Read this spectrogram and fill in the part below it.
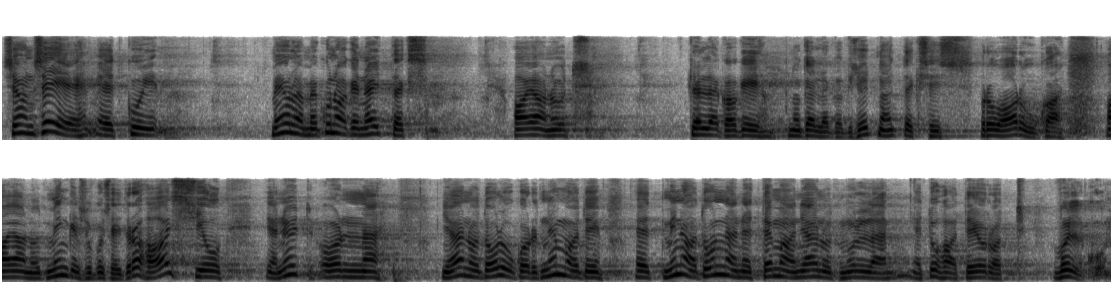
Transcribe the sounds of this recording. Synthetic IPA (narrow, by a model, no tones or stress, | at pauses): se̞o̞nse̞ːet̪ːkuj | me̞ːo̞le̞mekunɑɡinæjt̪ːˑe̞ks | ɑjɑnud̪̥ | ke̞lːe̞ɡɑɡinoke̞lːeɡ̥ɑɡ̥isyt̪næjt̪ːˑe̞ksːispro̞wɑɑɾuɡ̥ɑɑjɑnud̪̥miŋɡisuɡ̥use̞jd̪̥rɑɦɑɑsʲjujɑnyːd̪̥o̞n | jæːnud̪o̞luko̞rd̪̥niːmːo̞d̪̥iet̪minɑt̪unːenet̪ːe̞mɑonjæːnud̪̥mulːet̪uɦɑt̪ːe̞wɾo̞t̪ːˑ | vɤlɡ̥ṵ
